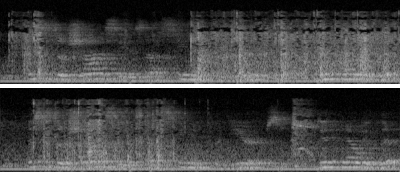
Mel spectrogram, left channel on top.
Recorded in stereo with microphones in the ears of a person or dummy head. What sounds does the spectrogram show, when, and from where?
0.3 s a woman speaking: 5° right (ahead or behind), 6 m; by 3.9 s 35° right (ahead or behind), 8.5 m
